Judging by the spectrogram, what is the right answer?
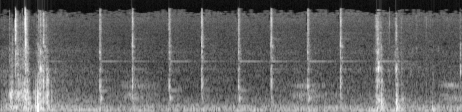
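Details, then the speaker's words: Car after replacing the hazard switch, which had caused turn signals not to light and a constant dash light: crisp even ticks at a steady quick rate in quiet cabin; signals working normally, fixed. "o próprio pisca-alerta. E tudo funcionando."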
